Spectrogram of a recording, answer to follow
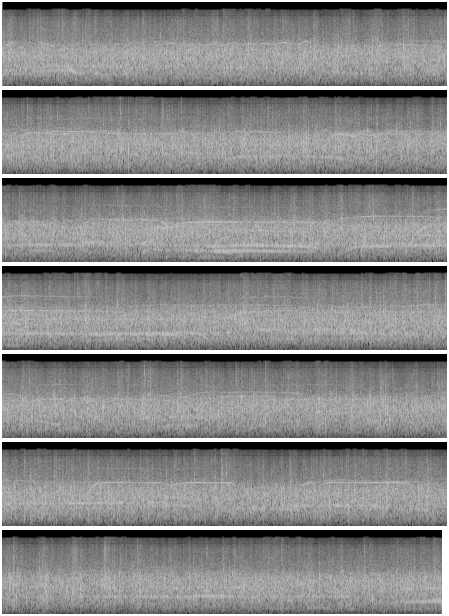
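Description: Sustained applause from a large theatre audience, dense and steady, with scattered voices calling out over it.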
